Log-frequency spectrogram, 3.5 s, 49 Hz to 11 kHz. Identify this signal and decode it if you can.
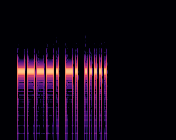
Morse code, heard as a keyed tone, about 25 wpm, 700 Hz. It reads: 9N5
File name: Three Letter-Number Combinations - 25wpm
